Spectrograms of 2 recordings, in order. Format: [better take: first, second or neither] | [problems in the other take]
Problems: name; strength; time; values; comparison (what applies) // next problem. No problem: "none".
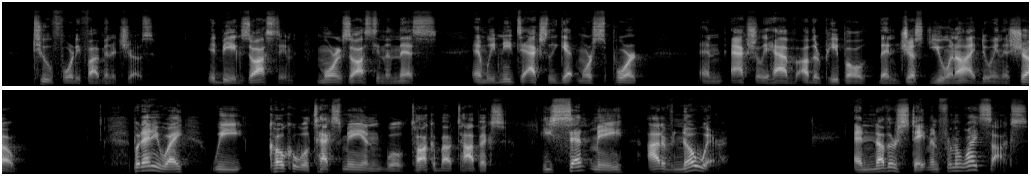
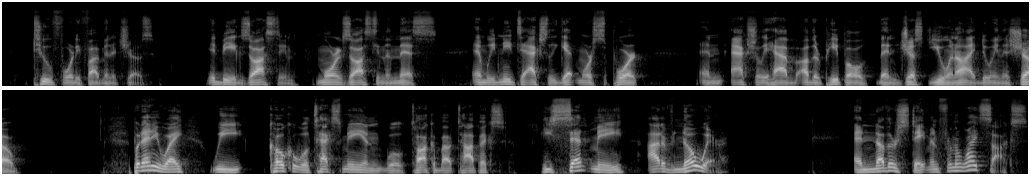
second | thin; very; fading below 850 Hz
